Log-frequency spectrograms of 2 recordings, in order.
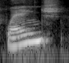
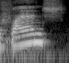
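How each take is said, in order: First: Unsure first try at "flange", long a like change; uncertain pronunciation. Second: "flange" said with a short a as in hand, ending in nj; "flange" rhymes with hand plus j; corrected "flange", short a like hand; second pronunciation. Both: Shown as a demonstration. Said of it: "I, I don't know".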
